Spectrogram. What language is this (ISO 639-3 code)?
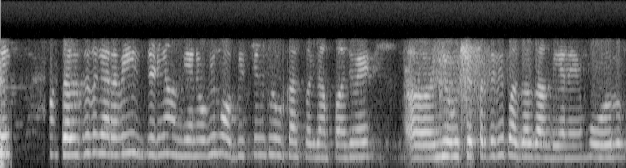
pan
